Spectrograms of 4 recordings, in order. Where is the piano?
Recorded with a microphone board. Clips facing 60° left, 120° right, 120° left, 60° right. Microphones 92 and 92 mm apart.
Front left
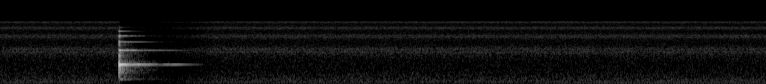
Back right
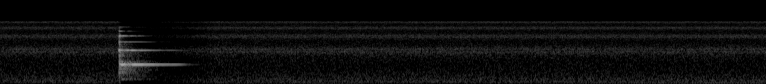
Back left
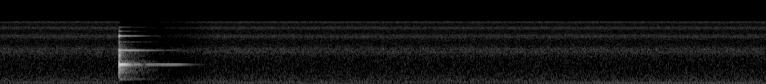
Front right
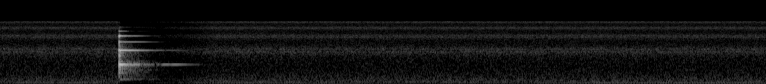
55° left, 0.7 m.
